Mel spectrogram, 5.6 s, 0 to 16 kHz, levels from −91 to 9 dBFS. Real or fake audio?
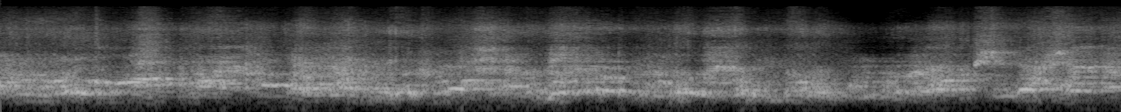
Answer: fake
